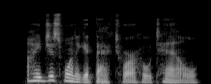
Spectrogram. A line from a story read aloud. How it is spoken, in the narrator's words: he murmured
